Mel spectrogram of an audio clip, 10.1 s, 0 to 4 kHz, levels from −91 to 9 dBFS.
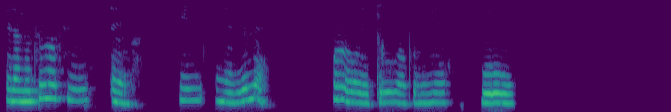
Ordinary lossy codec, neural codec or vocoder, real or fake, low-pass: none; vocoder, 44.1 kHz, 128 mel bands, Pupu-Vocoder; fake; 3.6 kHz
